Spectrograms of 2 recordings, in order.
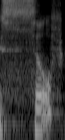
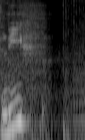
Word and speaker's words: Sylph: You think Sylph is pronounced Sleef? No, it's not. It is not. You're thinking of, You're thinking of something else, actually. Yeah, you're thinking of a more sort of a Gaelic or Welsh word.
